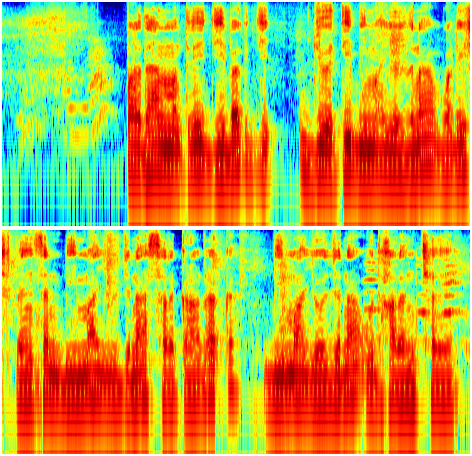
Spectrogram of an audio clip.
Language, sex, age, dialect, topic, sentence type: Maithili, male, 31-35, Bajjika, banking, statement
